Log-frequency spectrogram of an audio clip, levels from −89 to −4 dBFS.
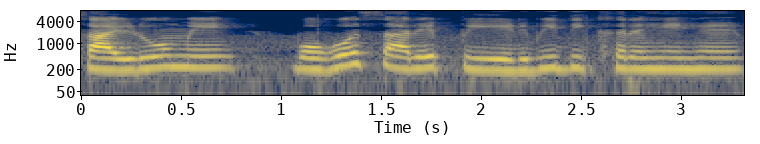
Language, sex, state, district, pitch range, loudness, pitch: Hindi, female, Punjab, Pathankot, 210-230 Hz, -20 LUFS, 220 Hz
